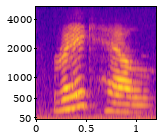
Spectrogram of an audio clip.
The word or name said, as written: rakehell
